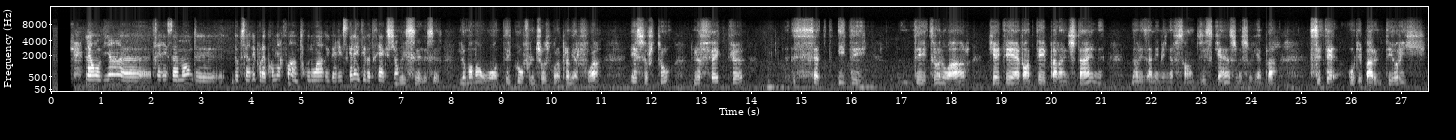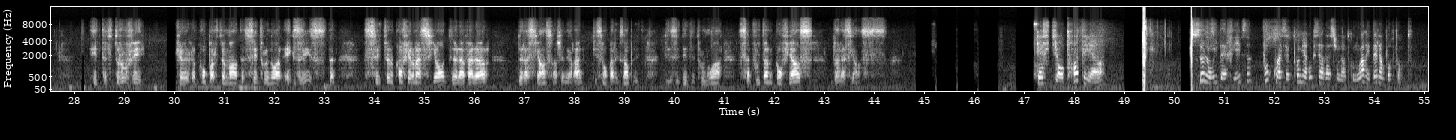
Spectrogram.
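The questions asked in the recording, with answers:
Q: Selon Hubert Reeves, pourquoi cette première observation d'un trou noir est-elle importante?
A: Elle confirme une théorie (d'Einstein) et donne confiance dans la valeur de la science.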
